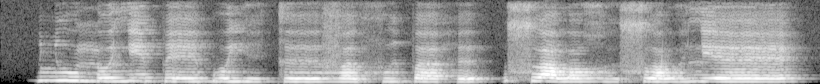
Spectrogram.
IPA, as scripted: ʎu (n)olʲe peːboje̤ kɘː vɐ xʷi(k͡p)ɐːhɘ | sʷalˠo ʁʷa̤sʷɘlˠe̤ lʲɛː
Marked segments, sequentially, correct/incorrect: correct, incorrect: p

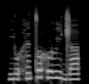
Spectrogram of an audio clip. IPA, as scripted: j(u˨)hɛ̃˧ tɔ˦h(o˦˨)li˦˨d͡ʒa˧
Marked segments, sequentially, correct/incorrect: incorrect: o˨, incorrect: o˦

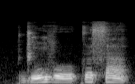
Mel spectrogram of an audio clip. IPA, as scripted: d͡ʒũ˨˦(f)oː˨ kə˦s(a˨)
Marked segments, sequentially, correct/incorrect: incorrect: v, incorrect: a˦˨

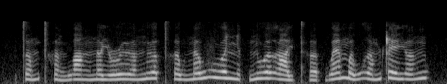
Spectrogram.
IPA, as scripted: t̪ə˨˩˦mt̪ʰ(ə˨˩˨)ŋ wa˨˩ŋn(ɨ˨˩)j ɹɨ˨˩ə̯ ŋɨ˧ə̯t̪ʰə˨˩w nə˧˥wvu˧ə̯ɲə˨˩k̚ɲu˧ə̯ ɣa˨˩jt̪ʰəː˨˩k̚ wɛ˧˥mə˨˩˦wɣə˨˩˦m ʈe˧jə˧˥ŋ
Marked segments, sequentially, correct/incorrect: correct, incorrect: ə˨˩

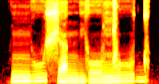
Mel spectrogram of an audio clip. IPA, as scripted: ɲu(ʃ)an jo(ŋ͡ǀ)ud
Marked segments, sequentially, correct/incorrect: correct, correct

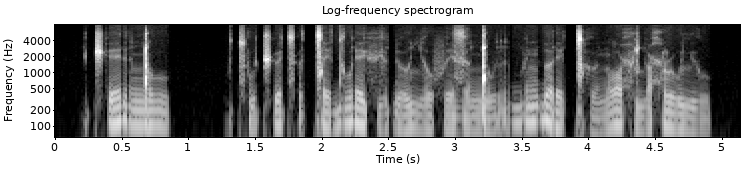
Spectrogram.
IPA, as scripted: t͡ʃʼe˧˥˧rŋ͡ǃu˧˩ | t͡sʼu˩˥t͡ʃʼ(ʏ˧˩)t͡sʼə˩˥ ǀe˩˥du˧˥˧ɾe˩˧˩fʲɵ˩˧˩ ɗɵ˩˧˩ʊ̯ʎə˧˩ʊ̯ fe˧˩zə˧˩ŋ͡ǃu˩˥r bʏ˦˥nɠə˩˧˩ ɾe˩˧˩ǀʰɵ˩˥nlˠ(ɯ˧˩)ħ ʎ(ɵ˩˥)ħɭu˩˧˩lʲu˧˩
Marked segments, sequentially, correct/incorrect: correct, incorrect: u˧˩, correct

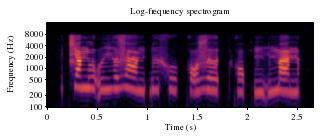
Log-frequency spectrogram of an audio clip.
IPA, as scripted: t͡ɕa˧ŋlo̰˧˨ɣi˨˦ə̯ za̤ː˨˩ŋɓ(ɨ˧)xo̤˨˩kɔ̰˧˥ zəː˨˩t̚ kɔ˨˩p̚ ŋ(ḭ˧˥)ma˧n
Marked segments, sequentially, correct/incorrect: correct, correct

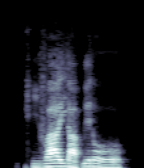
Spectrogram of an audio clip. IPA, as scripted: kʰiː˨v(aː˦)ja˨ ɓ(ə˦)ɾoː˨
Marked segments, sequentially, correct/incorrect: correct, incorrect: ɪ˦

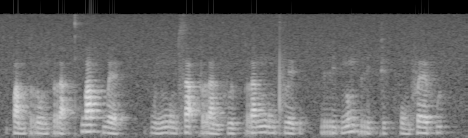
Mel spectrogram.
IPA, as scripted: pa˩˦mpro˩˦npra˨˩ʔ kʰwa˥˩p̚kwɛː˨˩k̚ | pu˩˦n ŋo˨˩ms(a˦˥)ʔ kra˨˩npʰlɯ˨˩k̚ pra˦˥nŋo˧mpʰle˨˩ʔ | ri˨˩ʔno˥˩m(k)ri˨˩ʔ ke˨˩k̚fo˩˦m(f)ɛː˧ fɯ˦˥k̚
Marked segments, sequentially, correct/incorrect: correct, incorrect: p, correct

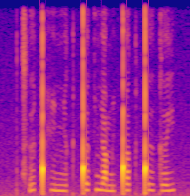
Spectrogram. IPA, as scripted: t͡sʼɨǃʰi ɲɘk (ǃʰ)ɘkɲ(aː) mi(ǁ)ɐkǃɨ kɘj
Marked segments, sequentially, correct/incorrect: incorrect: ǃ, incorrect: a, incorrect: ǃ

